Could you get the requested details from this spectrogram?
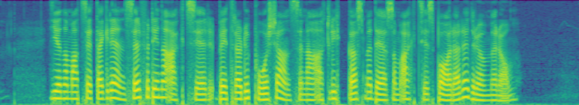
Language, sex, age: Swedish, female, 48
